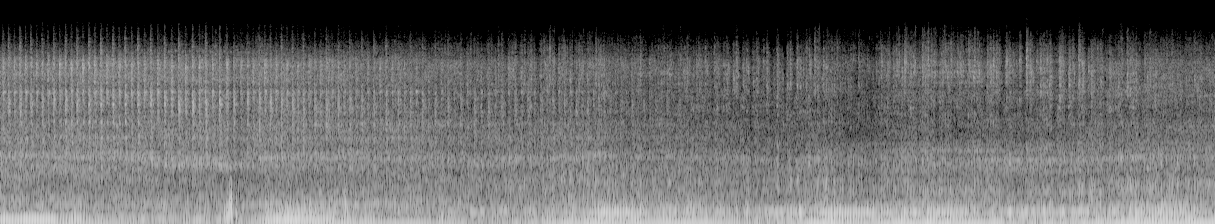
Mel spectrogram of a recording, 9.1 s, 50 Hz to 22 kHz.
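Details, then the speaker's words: 1978 Chevy K5 Blazer, 350 crate V8 with Holley Sniper EFI still self-tuning, small 270 cam; deep choppy lope about three times a second, steady, no misfire or knock; runs flawlessly, normal lumpy cam idle. "while it is still self tuning it runs awesome flawlessly holley makes a great kit"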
